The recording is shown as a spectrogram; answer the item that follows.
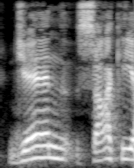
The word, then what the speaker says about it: Jen Psaki: Jen Psaki, I think you pronounce it, on Biden's historic Oval Office.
